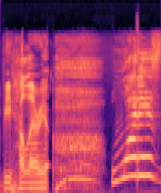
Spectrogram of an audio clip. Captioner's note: another gasp of destiny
